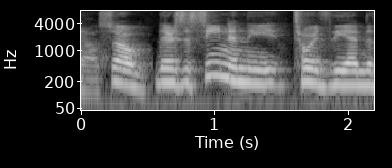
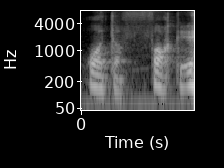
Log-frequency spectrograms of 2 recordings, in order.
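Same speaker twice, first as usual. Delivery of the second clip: hushed, mock-stunned muttering; soft imitation of a baffled reaction; stunned disbelief; 3 semitones lower, 10 dB quieter than usual. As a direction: drop right down, acting dumbfounded. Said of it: "he just has this face of".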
